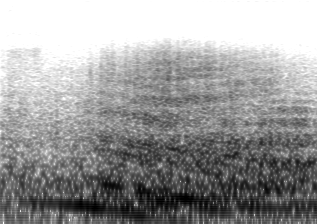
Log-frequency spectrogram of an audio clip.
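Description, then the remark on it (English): A propeller fighter plane bearing a swastika banks over a hill with a steady, rough engine drone. Low throbbing tones sit under a broad roar that swells slightly louder and then holds. No voices are heard. “The crowd then banked right in front of me on that hill.”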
